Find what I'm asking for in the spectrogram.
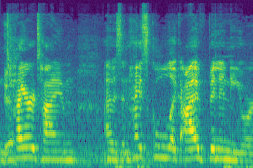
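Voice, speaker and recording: With an American accent, a woman speaks at a fairly high pitch. Her intonation is fairly even, and room echo is audible. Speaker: podcast guest. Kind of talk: casual chat. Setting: video podcast recording. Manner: loud.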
